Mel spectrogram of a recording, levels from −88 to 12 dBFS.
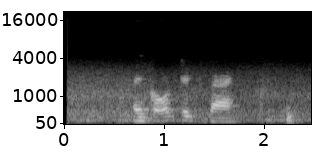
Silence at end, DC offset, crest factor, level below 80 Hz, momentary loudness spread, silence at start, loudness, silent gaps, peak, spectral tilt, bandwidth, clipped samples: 0 s; under 0.1%; 18 dB; -58 dBFS; 17 LU; 0.05 s; -18 LUFS; none; -2 dBFS; -12 dB/octave; 3.3 kHz; under 0.1%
